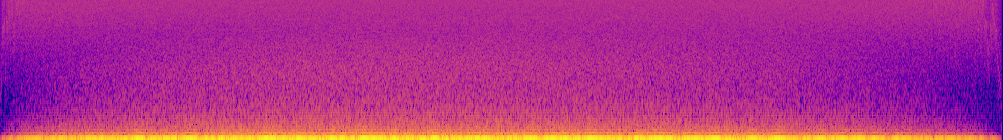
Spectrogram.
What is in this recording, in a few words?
cave hit; matmos hl; atmosphere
